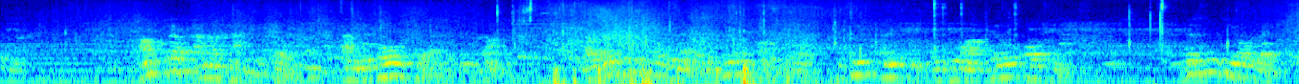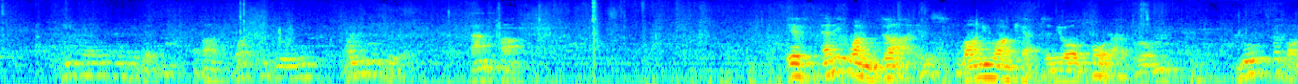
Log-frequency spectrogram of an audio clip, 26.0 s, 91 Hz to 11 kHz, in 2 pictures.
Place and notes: Kelvedon Hatch Secret Nuclear Bunker
Sounds of the museum inside of the former cold war bunker. Recorded June 3, 2008 while touring the bunker with Bernd Behr.
Brentwood, Essex, UK, 3 June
